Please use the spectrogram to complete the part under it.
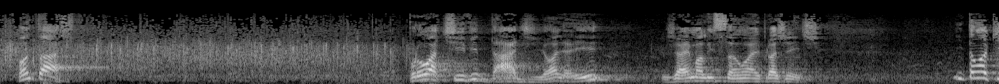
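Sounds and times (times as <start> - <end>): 
crowd applauding: 0.0 - 4.8
speech: 0.2 - 0.8, 4.1 - 8.4, 9.5 - 9.9.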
